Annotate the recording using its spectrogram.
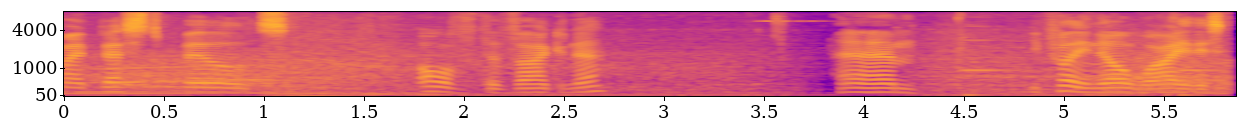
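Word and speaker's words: Wagner: Valkrie is a song by Vagner, but the spelling of Vagner is not in the German way, because a W is pronounced like a V. So in English, they've changed it the W to a V. So it sounds like it sounds in German if you're pronouncing it in English.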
